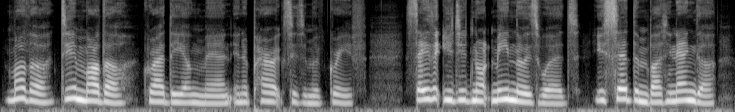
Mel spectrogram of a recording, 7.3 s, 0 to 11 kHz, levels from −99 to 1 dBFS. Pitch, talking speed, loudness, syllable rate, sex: 220 Hz, 210 wpm, -17 LUFS, 4.9 syllables/s, female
